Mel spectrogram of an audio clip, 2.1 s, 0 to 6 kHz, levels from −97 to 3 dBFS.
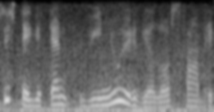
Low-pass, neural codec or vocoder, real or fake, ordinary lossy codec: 5.4 kHz; none; real; Opus, 16 kbps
